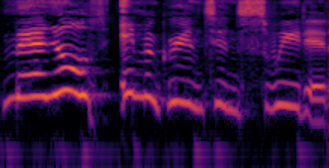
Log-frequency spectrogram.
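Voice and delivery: fake American bro accent. Quoting a person's friend who dropped into their back-and-forth, put-on american accent. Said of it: "I'm doing an American accent".

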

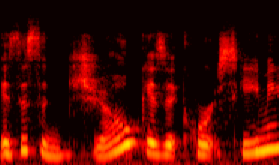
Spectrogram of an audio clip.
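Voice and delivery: normal talking voice

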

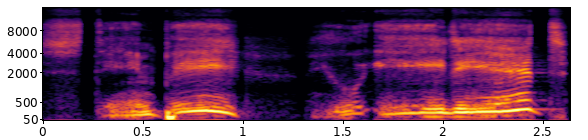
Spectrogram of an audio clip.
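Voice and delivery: rough, croaky cartoon voice with "idiot" drawn out. Taking a turn without practising, the speaker does a Ren impression. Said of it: "that's my impression of Ren from Ren and Stimpy".

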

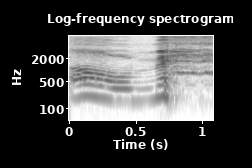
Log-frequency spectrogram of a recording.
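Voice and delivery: high, loud laughing groan, laughing out loud.

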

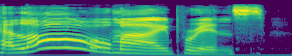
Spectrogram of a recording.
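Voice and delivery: croaking, ancient crone witch voice. Narrator reads the witch greeting the bound prince, croaking. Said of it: "the witch croaked".

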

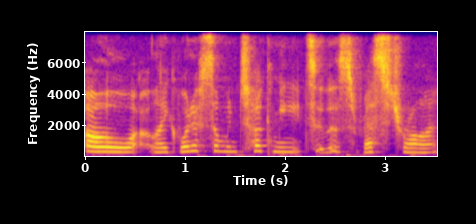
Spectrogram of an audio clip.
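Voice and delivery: weird cutesy voice, pitched high, shy. Describing a scene and quoting Kimmy, in Kimmy's weird cutesy voice. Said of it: "doing her weird, like, cutesy voice".

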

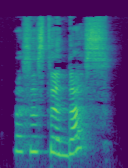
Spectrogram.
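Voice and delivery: sudden, very high-pitched exclamation. Hearing a sound, one companion suddenly calls out to the other. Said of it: "rief Anne plötzlich".

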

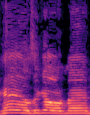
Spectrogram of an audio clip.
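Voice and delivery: super pleasant, very high, loud and cheery. Retelling greeting the cashier after the quarrel: imitating own pleasant greeting. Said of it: "I was super pleasant".

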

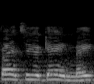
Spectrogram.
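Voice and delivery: put-on failed South African accent. Retelling what a South African man said to them, in a bad South African accent. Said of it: "That's not a South African accent at all".

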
